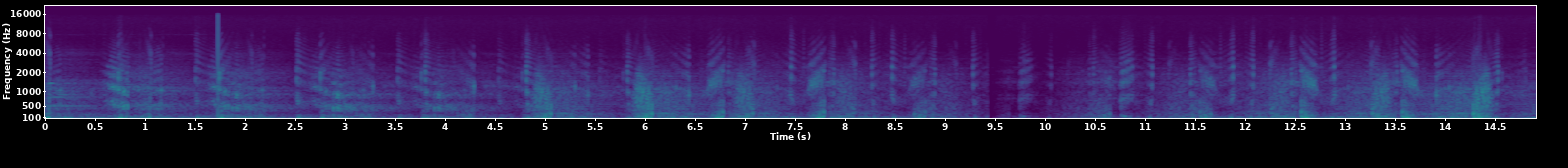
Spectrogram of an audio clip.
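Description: Vinyl record scratching on a turntable: a run of short back-and-forth scratch strokes at about two a second, with a brief break about nine and a half seconds in. Deep bass carries over in the first couple of seconds.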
